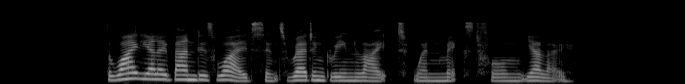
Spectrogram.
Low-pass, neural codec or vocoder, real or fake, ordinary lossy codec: 7.2 kHz; none; real; MP3, 96 kbps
